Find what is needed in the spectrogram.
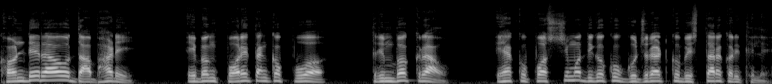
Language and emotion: Odia, neutral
